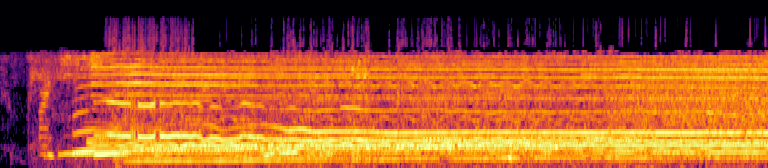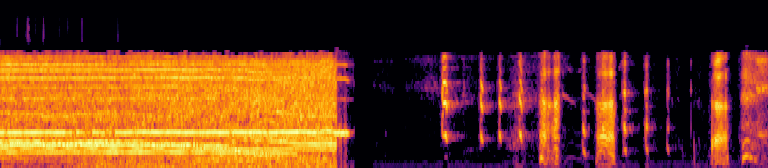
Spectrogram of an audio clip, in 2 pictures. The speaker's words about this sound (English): Uh, that sometimes helps men do it, but let's all make that the highest pitched E sound and see if we can feel it up there. You ready? One, two, three.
